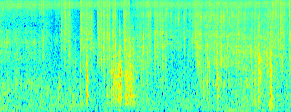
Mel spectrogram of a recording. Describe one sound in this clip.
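Hands squelch and rub wet raw chicken.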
